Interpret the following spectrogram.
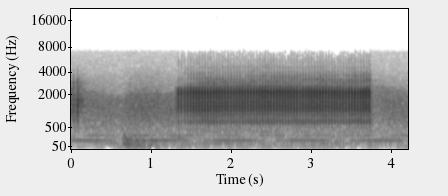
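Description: Telephone ringing: one buzzy, rapidly pulsing ring about two and a half seconds long, starting a little over a second in and cutting off sharply. It is the sign of the call ringing through on the line.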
